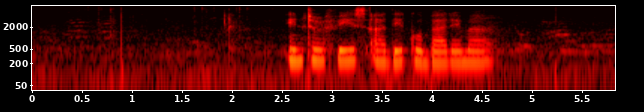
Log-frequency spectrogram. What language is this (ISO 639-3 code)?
nep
